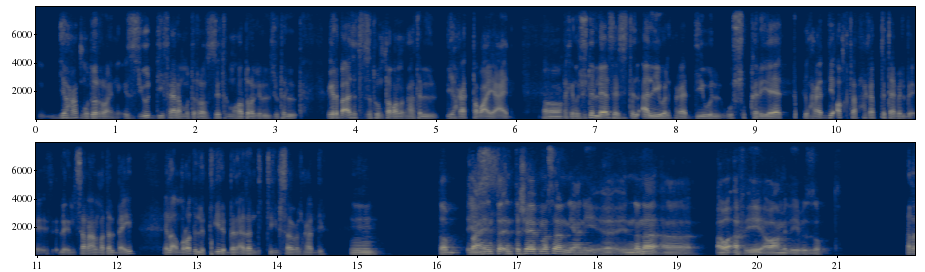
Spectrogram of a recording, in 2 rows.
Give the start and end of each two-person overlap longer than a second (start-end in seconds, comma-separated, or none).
none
